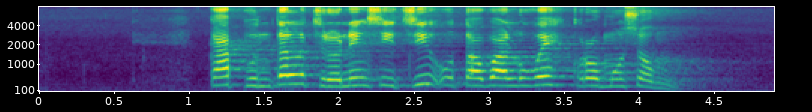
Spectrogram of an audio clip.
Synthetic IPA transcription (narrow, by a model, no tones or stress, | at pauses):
kab̥ṳnt̪əld̥ʒ̥ɾo̤nɪŋsid̥ʒ̥i̤ut̪ɔwɔluwɪhkɾomosʊm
